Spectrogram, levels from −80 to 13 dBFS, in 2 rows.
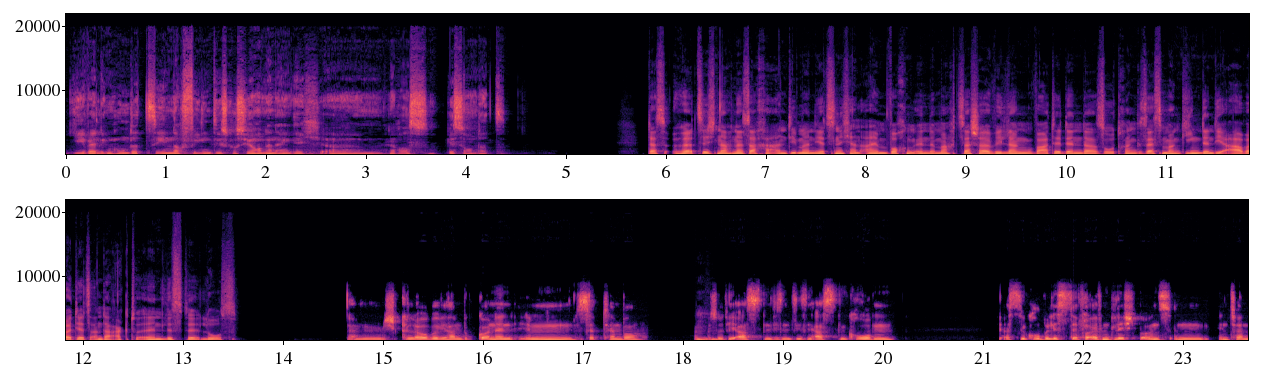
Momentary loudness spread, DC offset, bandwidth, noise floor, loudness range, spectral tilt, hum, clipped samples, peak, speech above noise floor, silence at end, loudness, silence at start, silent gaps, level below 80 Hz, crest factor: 9 LU; under 0.1%; 20 kHz; -84 dBFS; 4 LU; -4.5 dB/octave; none; under 0.1%; 0 dBFS; 68 dB; 0 s; -16 LUFS; 0.05 s; none; -50 dBFS; 16 dB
